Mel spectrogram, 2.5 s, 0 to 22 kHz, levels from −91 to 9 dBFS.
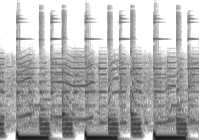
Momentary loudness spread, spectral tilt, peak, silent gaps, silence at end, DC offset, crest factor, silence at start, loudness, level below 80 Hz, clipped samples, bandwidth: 8 LU; -6 dB/octave; 0 dBFS; none; 0 s; under 0.1%; 8 dB; 0 s; -11 LUFS; -8 dBFS; 0.2%; 14.5 kHz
